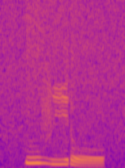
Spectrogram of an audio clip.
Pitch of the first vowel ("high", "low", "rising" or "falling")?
high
